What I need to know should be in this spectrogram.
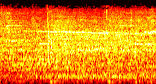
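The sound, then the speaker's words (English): Cheering from a student section at a college basketball game, the Orange Crush, producing a sustained, even roar of crowd noise that stays fairly constant throughout. “Lining the court are students, nicknamed the Orange Crush, who erupt into cheers.”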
